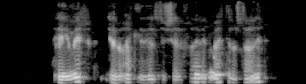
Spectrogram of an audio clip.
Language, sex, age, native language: Icelandic, male, 60-69, Icelandic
